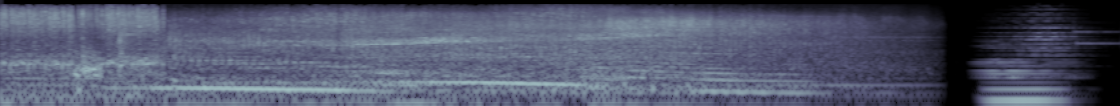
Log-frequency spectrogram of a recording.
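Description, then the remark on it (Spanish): A loud, steady airplane engine drones in flight for about nine seconds with a deep, throbbing rumble and a rushing hiss, then cuts out, followed by a brief rumbling burst. “No sabía que supieras pilotar aviones.”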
